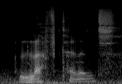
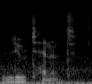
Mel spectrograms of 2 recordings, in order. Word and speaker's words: lieutenant: take out his lieutenant left tenant actually i keep mixing it up because british english is lieutenant but since you're always watching american movies american films everywhere everyone in america is pronounced lieutenant that makes up a lot i should be saying left in it remove large collidable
